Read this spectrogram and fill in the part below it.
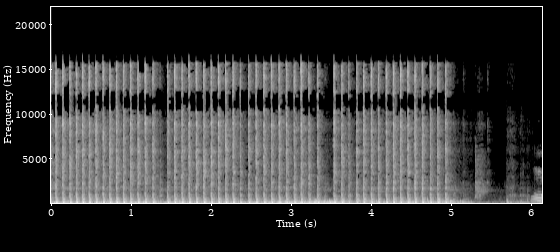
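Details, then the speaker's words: ATK 125 go-kart single with a homemade welded muffler: sharp, rapid exhaust popping at about 200 beats a minute stays very loud. A possible exhaust leak is suspected. "quieter that sounds the same it might be that exhaust leak that we're hearing so loud"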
